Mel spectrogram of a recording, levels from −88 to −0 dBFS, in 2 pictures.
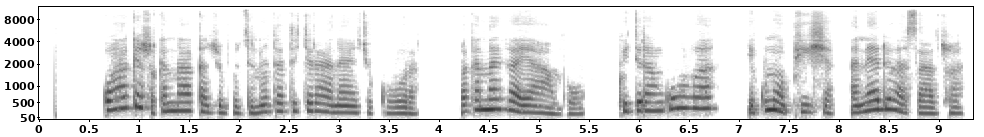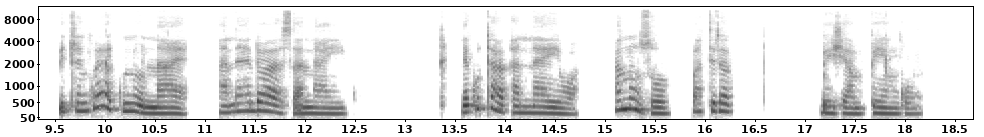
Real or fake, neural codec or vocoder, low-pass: real; none; 10.8 kHz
